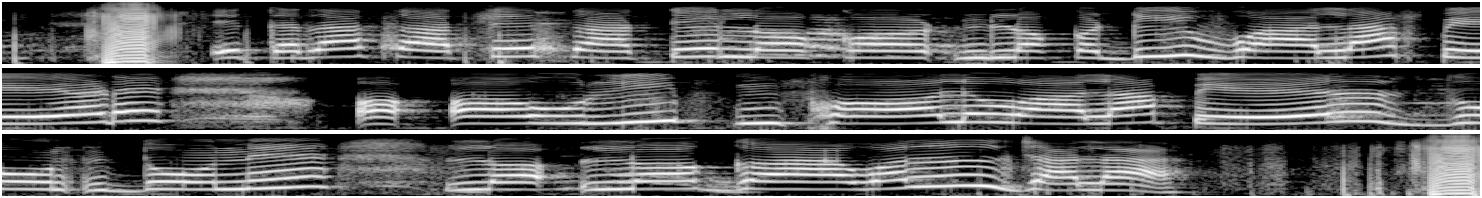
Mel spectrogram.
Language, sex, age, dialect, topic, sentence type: Bhojpuri, female, 25-30, Northern, agriculture, statement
